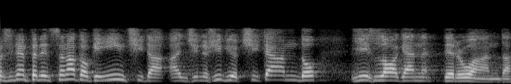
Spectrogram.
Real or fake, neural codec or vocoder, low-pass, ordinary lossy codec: fake; codec, 24 kHz, 0.5 kbps, DualCodec; 5.4 kHz; none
